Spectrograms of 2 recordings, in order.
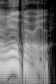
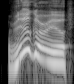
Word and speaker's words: rougarou: And it, in true Cajun fashion, rougarou is Cajun people being too lazy to pronounce something correctly.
